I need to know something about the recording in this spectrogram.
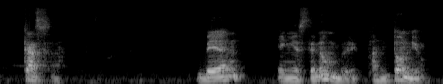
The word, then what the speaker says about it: Antonio: Vean en este nombre, Antonio. Es una palabra grave. Luego les diré por qué. Pero tiene el acento en la penúltima sílaba.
